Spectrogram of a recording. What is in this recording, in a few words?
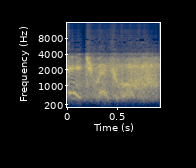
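player killed enemy, mood med, Hungarian; War Thunder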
